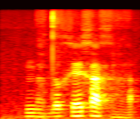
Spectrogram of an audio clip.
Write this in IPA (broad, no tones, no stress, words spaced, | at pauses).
n̪a̤dʌxɛx axa̤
